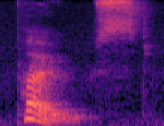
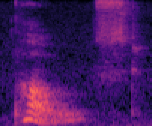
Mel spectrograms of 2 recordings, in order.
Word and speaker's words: post: it's easier to pronounce the difference between British and American in the diphthong is that in British we start with the sound whereas in American they have British post post American post post as I said earlier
